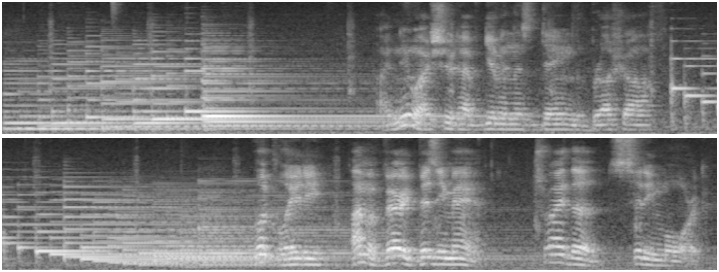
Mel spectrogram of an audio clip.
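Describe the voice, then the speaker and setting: A man's voice: medium pitch, unhurried, far from the mic, loud music behind the voice, natural voice. A man playing a wisecracking hard-boiled private eye, roomy sound. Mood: brusque. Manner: wisecracking, slangy tough-guy patter. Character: hard-boiled, cynical male private investigator, money-minded. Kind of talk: noir radio-play narration and dialogue.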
